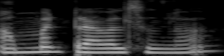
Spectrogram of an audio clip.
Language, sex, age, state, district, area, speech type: Tamil, female, 18-30, Tamil Nadu, Erode, rural, spontaneous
